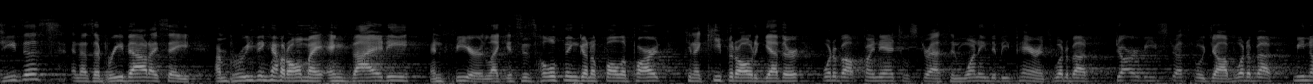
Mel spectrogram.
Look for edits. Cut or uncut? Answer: uncut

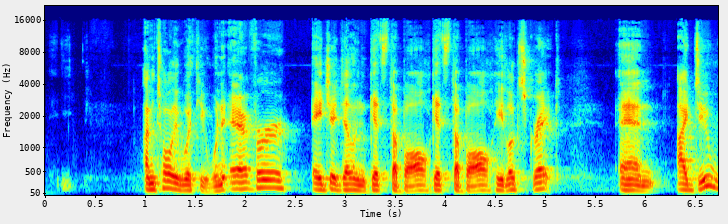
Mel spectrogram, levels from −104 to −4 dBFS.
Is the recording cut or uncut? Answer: cut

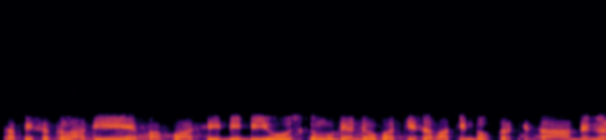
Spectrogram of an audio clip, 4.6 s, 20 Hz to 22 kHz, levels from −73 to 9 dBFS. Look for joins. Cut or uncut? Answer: uncut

